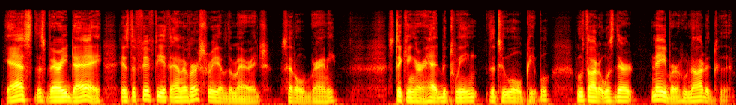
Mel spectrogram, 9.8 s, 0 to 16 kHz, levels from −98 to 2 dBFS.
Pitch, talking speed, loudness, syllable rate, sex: 95 Hz, 195 wpm, -21 LUFS, 5.8 syllables/s, male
